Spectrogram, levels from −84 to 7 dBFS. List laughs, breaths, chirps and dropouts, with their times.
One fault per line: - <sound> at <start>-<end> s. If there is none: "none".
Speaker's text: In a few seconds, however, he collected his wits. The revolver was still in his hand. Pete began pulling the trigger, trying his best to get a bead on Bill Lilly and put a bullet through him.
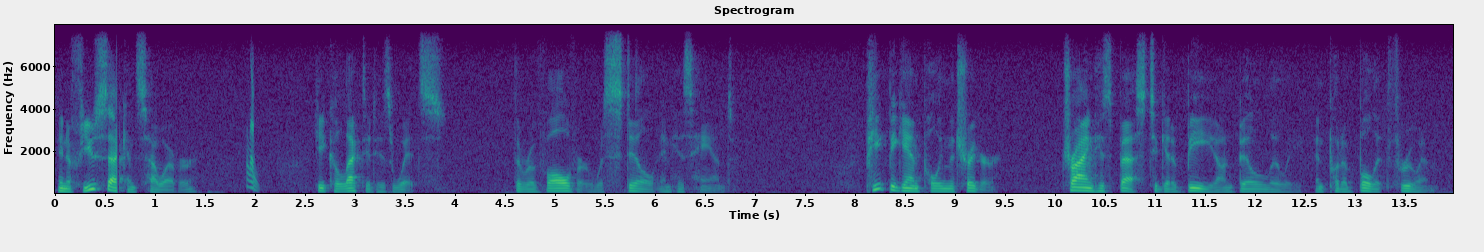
- dropout at 0.6-0.7 s
- chirp at 1.9-2.1 s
